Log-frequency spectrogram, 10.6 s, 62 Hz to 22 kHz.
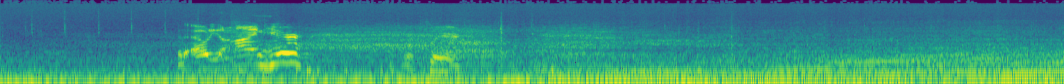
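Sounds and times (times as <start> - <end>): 
older V6 truck engine revving and accelerating, heard from inside the cab: 0.0 - 10.6
speech: 1.8 - 3.3, 4.0 - 5.0.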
